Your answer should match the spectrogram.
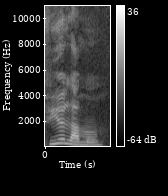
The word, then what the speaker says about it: violemment: دائما عندما يكون لدينا l'adverbe ينتهي ب 2m ENT فأ التي قبل ننطقها وكأنها أ. إذن violemment ننطق أ وكأنها أ violemment ككلمة évidemment نفس الشيء.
